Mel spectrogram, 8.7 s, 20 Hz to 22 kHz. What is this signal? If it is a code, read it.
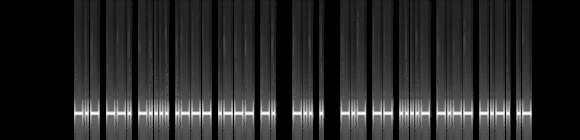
Morse code, heard as a keyed tone, about 30 wpm, 700 Hz. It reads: KG6JJN DE KM4YCA
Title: USA Callsign DE Callsign - 6 Characters - 30wpm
